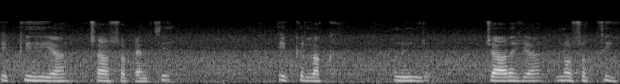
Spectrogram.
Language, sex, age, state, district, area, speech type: Punjabi, male, 45-60, Punjab, Kapurthala, urban, spontaneous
